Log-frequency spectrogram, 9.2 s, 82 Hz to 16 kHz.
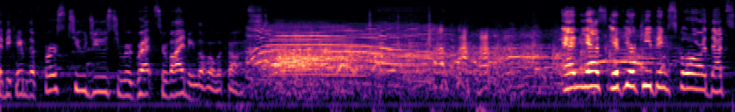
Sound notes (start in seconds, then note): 3.0 Miz Cracker laughs; 3.0 audience groans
